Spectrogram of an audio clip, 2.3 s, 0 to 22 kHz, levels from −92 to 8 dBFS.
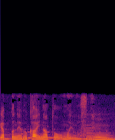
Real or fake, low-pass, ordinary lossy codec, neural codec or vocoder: real; 7.2 kHz; none; none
